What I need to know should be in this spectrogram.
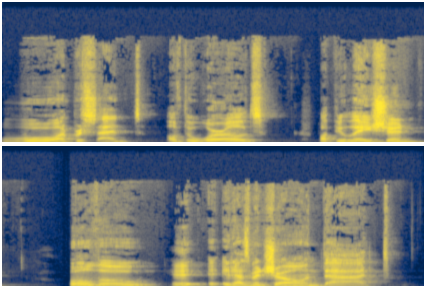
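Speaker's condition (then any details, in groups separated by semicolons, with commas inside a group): Stutter; lifelong stutter, onset around age two, noticed by mother; breathing technique to control stutter, Toastmasters member nine years; audible breathing, effort to control stutter, pauses that could be mistaken for internet lag; prolonged sounds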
